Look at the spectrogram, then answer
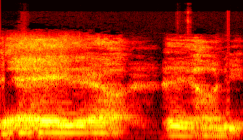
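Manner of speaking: put-on very low, drawn-out, chain-smoking old waitress voice. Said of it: "like a ninety-year-old waitress who's smoking a cigarette".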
